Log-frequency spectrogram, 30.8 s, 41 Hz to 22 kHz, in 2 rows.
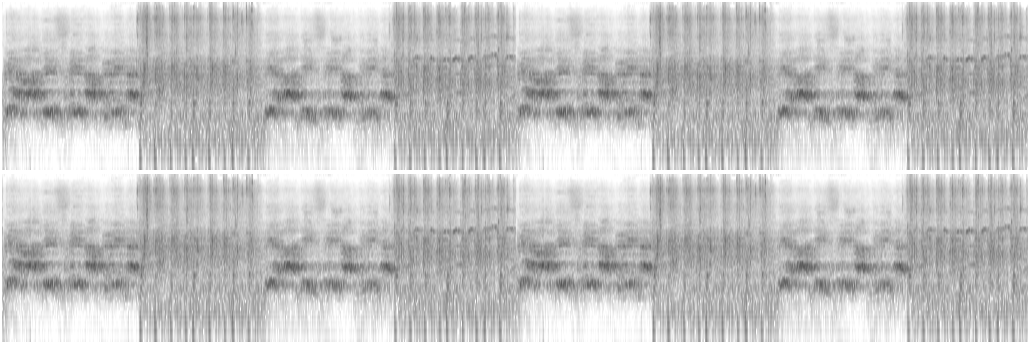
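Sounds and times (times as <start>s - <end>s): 
football fans chanting: 0.0s - 30.7s
football fans clapping: 2.0s - 4.0s, 5.8s - 7.7s, 9.7s - 11.7s, 13.5s - 15.4s, 17.4s - 19.4s, 21.2s - 23.1s, 25.1s - 27.1s, 28.9s - 30.7s.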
